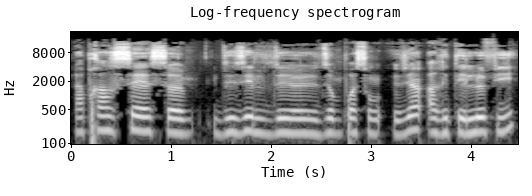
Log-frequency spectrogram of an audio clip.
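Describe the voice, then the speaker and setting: A man hosting a fan channel, stuffy from a cold, giving casual, earnest commentary that often pauses to search for words. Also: on the high side, flat delivery, no echo. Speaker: anime fan channel host.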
